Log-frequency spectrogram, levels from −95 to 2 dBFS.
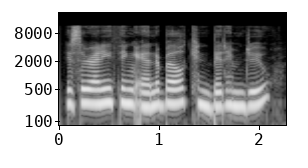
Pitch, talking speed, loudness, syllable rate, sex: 235 Hz, 210 wpm, -13 LUFS, 6.6 syllables/s, female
